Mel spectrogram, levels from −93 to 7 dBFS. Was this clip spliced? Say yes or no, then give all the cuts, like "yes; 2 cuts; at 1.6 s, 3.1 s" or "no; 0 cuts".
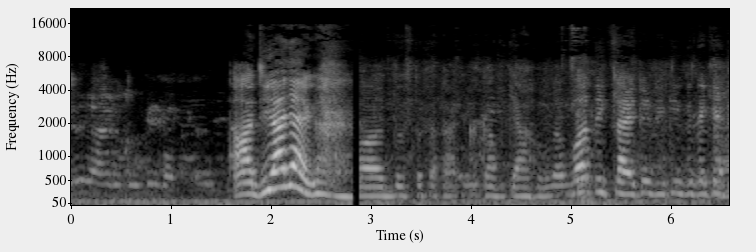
yes; 1 cut; at 2.9 s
